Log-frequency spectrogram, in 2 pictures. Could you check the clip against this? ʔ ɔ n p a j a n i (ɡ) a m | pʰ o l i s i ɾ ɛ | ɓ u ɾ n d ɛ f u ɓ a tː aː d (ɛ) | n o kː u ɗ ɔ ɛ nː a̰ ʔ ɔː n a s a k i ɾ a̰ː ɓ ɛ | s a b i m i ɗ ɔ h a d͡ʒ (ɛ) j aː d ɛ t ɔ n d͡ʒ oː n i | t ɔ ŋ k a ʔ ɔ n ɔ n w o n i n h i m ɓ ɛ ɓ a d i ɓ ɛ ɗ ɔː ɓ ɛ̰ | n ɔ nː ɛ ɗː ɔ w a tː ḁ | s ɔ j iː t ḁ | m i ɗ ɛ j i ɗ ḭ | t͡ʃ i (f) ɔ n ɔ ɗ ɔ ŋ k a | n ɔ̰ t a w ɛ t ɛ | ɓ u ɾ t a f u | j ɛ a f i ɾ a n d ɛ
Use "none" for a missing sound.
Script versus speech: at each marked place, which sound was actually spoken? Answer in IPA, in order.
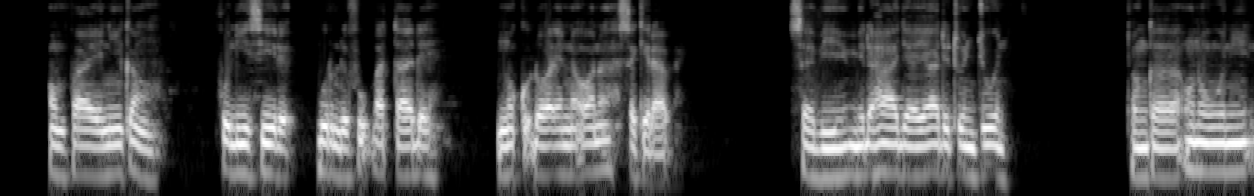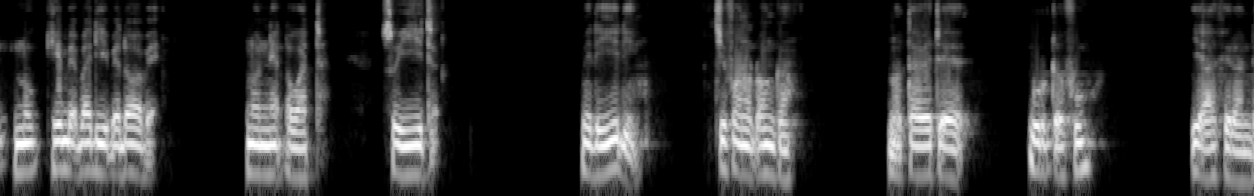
k, ɛ, a, f

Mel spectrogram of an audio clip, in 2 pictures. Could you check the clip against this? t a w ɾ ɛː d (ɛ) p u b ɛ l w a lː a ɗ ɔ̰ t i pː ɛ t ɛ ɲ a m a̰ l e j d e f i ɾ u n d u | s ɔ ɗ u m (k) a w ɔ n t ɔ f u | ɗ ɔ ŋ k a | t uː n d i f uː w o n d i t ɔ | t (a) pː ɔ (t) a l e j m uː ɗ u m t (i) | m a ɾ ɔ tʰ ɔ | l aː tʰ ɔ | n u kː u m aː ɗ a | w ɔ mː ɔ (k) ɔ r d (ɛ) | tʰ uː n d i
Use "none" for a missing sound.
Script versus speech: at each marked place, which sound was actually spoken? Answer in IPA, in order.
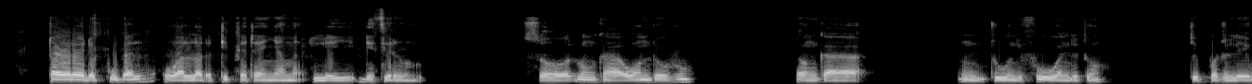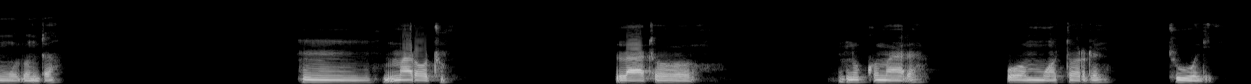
ɛ, k, i, t, a, t, ɛ

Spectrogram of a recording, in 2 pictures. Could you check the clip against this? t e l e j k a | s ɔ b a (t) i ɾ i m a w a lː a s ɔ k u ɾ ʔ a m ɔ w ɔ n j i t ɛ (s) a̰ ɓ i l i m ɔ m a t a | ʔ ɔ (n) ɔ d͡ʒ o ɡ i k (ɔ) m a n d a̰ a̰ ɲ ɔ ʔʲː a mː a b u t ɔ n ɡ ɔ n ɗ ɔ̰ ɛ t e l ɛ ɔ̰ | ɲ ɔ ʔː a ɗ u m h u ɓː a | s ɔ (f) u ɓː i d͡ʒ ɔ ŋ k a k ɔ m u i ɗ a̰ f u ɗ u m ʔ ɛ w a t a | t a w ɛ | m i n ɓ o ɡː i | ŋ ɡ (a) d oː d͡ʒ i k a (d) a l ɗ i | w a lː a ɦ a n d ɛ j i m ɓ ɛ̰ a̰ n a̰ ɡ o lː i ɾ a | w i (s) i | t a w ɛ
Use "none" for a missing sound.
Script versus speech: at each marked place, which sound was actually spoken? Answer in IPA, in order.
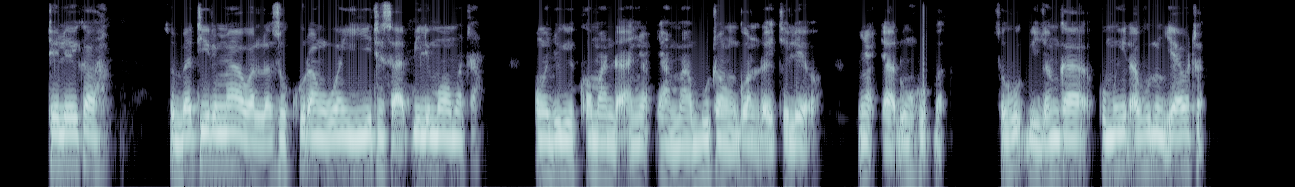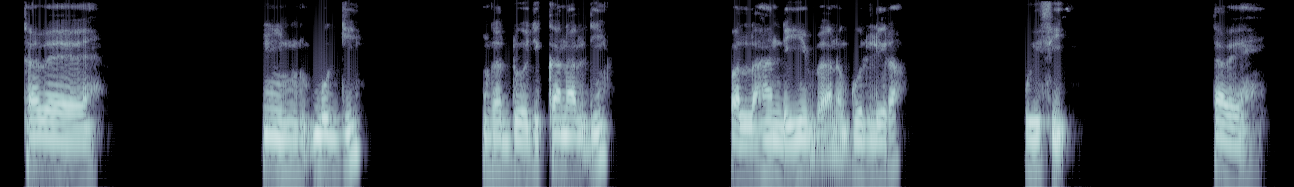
t, s, m, ɔ, h, a, n, f

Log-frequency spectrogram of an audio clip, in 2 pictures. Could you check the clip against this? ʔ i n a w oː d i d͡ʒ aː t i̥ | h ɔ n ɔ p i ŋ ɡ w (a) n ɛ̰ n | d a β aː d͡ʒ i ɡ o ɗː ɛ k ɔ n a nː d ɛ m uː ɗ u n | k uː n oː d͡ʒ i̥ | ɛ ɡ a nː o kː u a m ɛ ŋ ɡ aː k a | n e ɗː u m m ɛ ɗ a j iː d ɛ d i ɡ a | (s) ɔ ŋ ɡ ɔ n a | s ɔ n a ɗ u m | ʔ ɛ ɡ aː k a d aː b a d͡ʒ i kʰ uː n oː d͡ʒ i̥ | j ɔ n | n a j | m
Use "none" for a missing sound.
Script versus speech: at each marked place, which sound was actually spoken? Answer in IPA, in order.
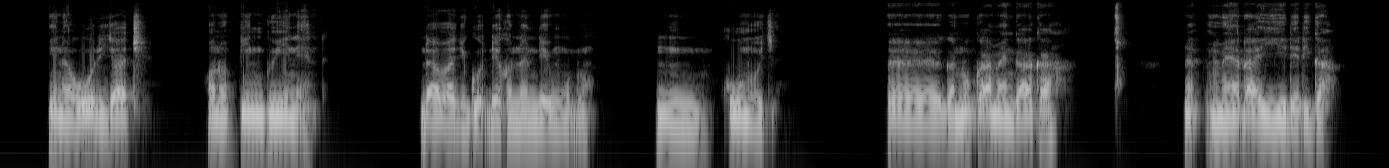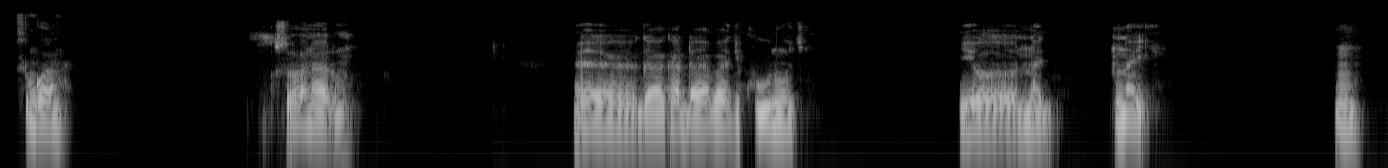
i, s

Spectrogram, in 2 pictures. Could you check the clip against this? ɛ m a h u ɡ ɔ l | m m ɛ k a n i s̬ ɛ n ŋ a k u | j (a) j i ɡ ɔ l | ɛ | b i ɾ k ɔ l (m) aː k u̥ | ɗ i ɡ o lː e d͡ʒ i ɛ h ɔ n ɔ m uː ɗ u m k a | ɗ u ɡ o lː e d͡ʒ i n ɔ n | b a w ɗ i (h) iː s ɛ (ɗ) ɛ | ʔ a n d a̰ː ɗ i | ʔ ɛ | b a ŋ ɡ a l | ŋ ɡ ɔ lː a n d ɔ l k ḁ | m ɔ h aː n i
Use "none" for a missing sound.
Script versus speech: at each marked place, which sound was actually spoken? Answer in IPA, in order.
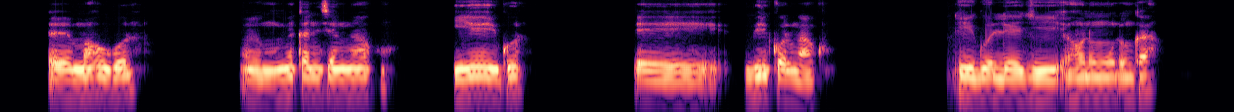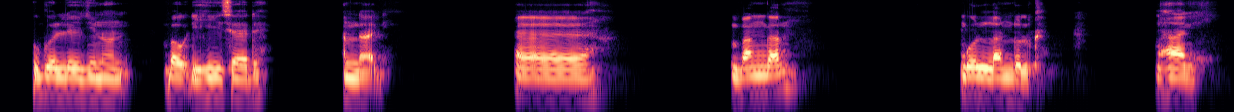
e, ŋ, h, d

